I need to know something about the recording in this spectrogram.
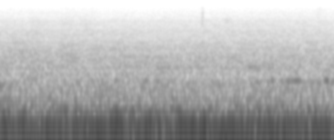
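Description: A steady low rumble of background noise, with a faint click about two and a half seconds in.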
